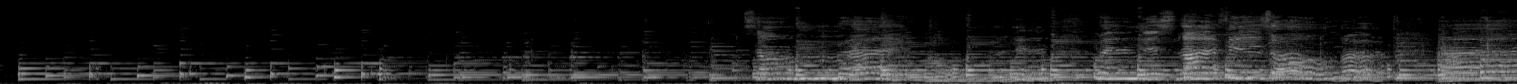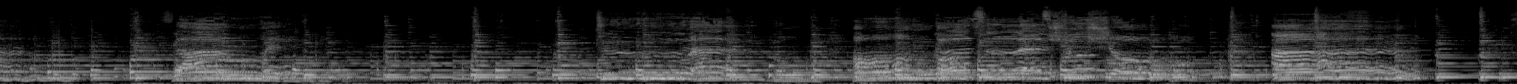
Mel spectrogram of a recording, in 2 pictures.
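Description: Banjo and ukulele playing together in a plucked instrumental introduction; about seven seconds in, two women's voices come in singing over them and carry on to the end.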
